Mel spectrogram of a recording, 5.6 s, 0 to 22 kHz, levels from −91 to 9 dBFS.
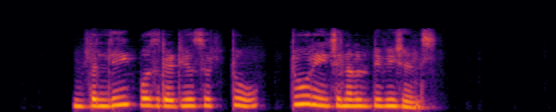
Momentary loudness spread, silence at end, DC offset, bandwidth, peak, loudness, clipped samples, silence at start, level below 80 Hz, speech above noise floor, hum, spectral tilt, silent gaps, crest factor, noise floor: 9 LU; 1.25 s; under 0.1%; 7.6 kHz; -2 dBFS; -17 LUFS; under 0.1%; 0.7 s; -62 dBFS; 64 dB; none; -6.5 dB/octave; none; 16 dB; -79 dBFS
